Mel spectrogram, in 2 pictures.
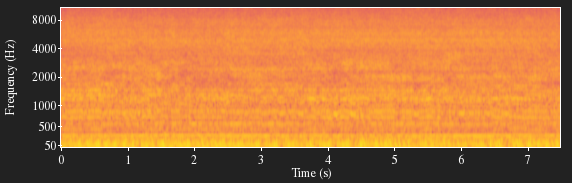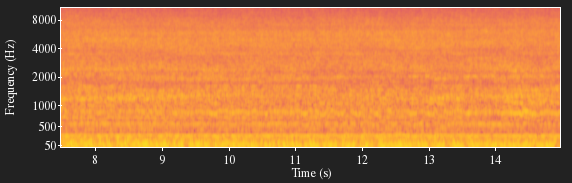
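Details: Ferrari Mondial 3.2 V8 at cold idle: a steady mid-pitched buzz over the engine, starting about 15 seconds after start as oil pressure rises and fading when warm. Loudest on the braided oil hoses to the fan; cause suspected, not confirmed.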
